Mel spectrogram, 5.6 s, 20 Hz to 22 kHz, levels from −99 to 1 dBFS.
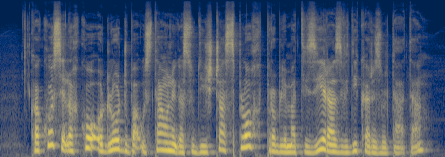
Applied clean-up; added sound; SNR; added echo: none; none; none; none.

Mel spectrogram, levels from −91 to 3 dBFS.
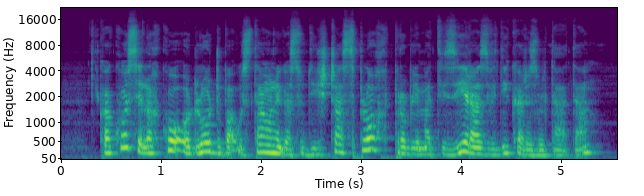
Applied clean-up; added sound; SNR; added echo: none; none; none; reverberation time 0.2 s.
